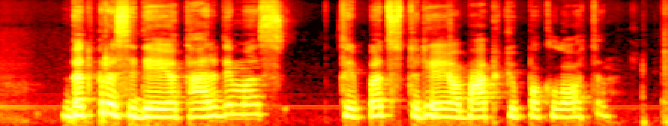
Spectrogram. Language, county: Lithuanian, Vilnius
